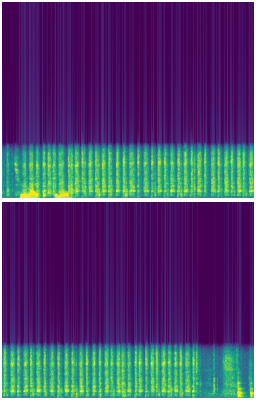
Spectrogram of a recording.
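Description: A sanding block rubs back and forth quickly over wood.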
